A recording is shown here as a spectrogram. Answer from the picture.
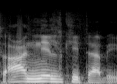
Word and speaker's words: al-kitabi: We can't have two unvoweled sounds, right? When you have two unvoweled sounds, how do you pronounce it? This is an. Right, an. This is l-kitab. That letter actually in the middle isn't pronounced.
